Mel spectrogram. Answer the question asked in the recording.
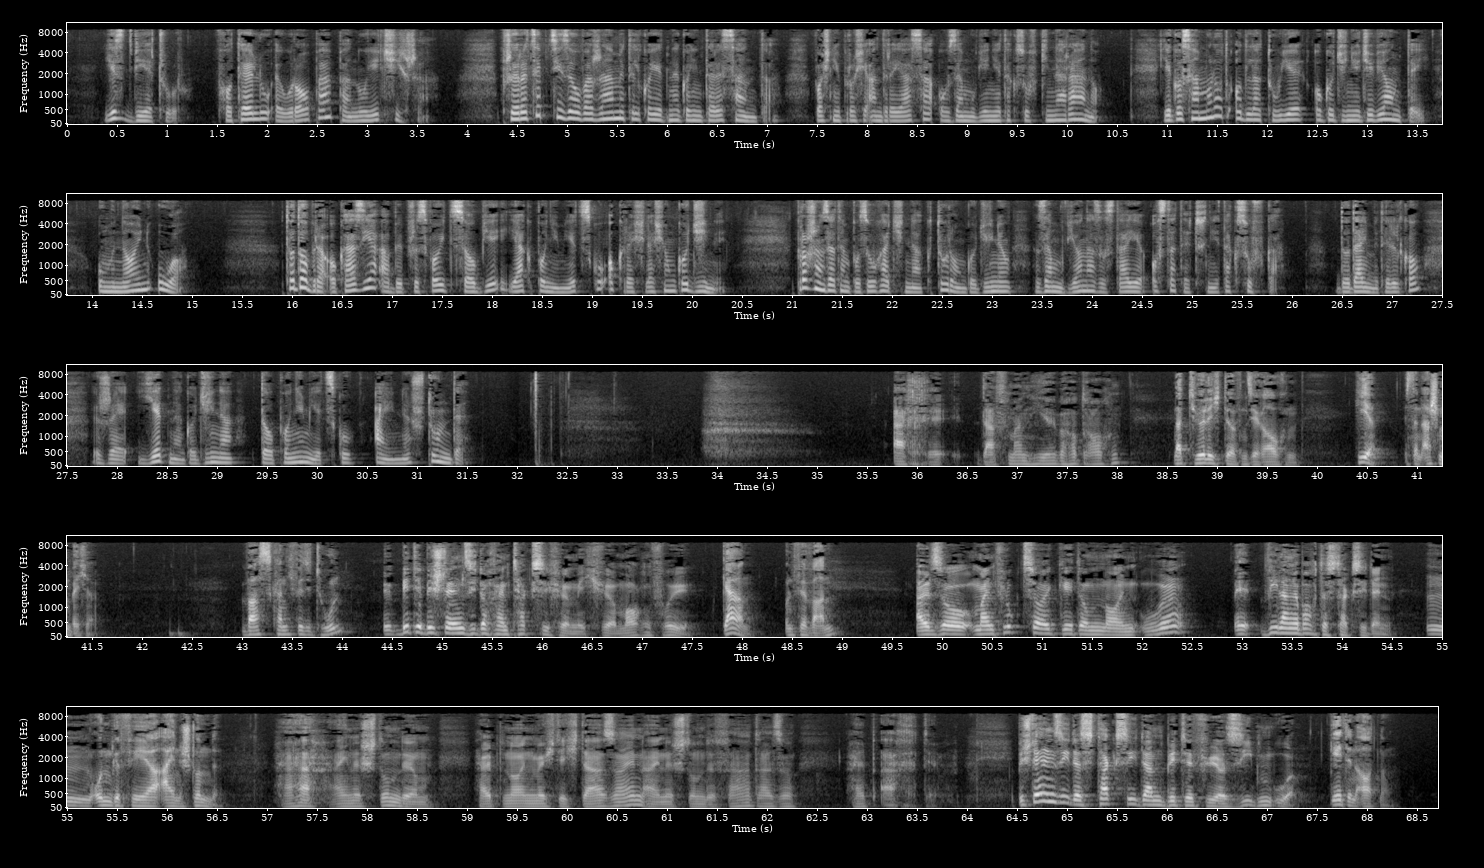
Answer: Gość zdecydował zatem, że taksówka powinna przyjechać o godzinie siódmej rano.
